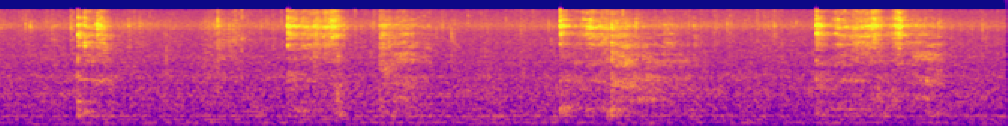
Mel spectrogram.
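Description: A spoon scraping and clinking against a cooking pot while stirring rice, several short bursts spaced a second or two apart over a low background hiss.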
